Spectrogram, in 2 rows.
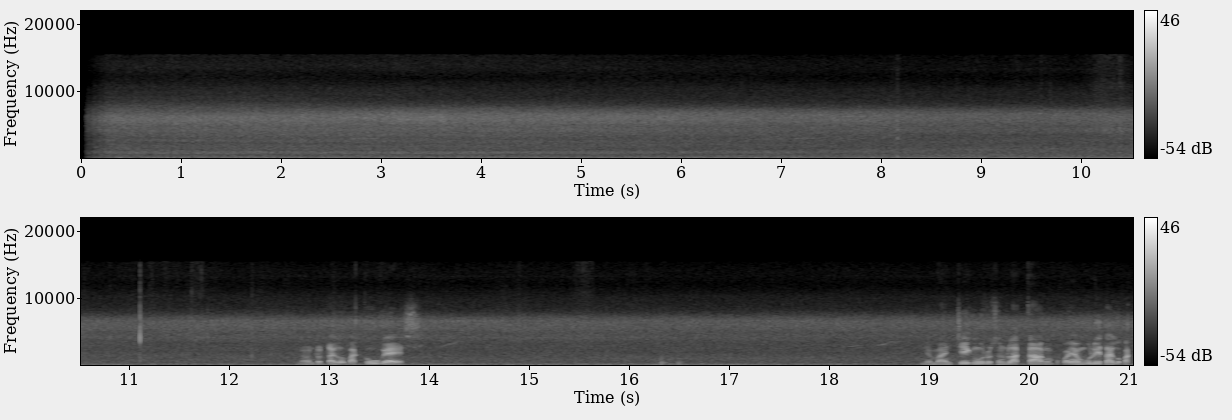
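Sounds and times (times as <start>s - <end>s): outdoor background hiss: 0.0s - 21.0s.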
